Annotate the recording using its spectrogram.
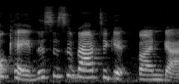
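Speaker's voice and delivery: ordinary talk, nothing marked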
